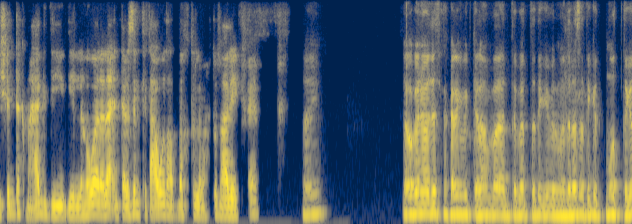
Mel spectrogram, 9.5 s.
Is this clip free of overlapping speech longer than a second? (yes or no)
yes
